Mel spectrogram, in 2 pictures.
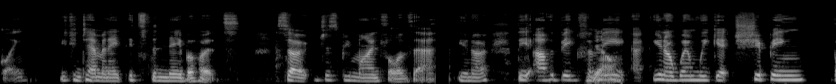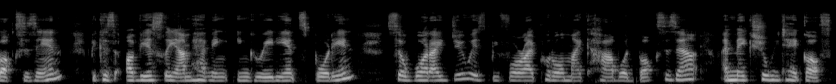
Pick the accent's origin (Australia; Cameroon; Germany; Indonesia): Australia; Queensland; moved away; also born or lived in England; growing up in Queensland, Australia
